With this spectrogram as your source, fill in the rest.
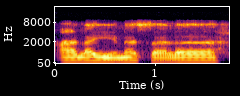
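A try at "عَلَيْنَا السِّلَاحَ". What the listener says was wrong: Alaina silaha. bacanya bukan sa. Alaina silaha.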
